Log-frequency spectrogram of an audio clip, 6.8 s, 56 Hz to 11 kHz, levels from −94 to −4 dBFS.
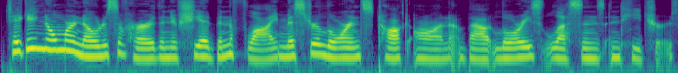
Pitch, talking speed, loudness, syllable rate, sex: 195 Hz, 195 wpm, -18 LUFS, 4.8 syllables/s, female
